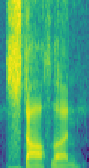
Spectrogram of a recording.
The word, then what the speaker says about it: Stollen: It's spelled STOLLEN, but if you were to pronounce that in the pronunciation sure. – by Germans, it's Stahlun.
